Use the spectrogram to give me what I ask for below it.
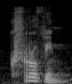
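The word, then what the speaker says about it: כְּרוּבִים: 그래서 막 웃었는데 이 그룹들이라고 하는 말은 크루빔이라고 하는 히브리어를 그냥 발음대로 우리 말로 이렇게 써놓은 거예요. 크루빔.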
